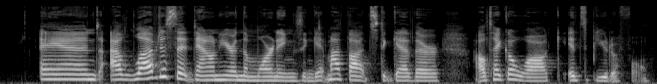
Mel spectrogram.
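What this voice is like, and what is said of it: Western North Carolina accent. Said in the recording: “I live in Western North Carolina. ... you probably picked up on my accent already”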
